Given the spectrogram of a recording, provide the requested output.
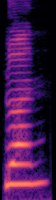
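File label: "lüan", Mandarin Chinese syllable, first tone; pronunciation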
